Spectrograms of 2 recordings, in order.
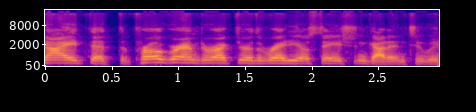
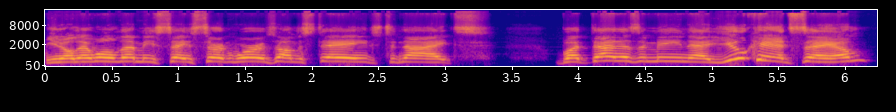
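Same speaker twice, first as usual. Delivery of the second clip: imitating the rock singer; 9 semitones higher, 5 dB louder than usual. The host imitating the singer teasing the crowd. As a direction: egg the crowd on like a frontman. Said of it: "he's like".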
